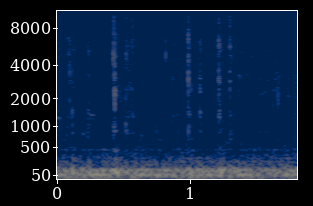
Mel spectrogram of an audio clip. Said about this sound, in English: And of course I can just type in what I want to search for on the keyboard. So if I type in the word pure.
